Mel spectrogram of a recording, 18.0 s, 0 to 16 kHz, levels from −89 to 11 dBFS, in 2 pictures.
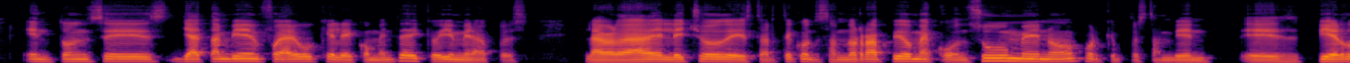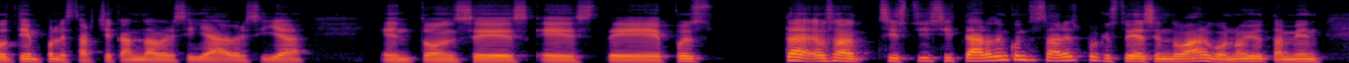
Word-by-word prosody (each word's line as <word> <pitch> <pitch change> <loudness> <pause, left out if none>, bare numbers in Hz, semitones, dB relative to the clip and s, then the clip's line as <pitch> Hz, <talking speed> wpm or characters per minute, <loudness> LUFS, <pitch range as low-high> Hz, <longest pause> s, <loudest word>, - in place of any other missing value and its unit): Entonces, 125 +1 -2
ya 125 -1 +1
también 135 +1 +1
fue 135 -2 +1
algo 130 +2 +1
que 130 - -1
le 110 -2 -1
comenté 110 +7 -3
de 150 - +1
que: - - -7
"Oye, 120 +1 +2
mira, 105 -3 -2
pues - - -14 0.4
la 110 - +4
verdad 105 +3 +5
el 120 0 +1
hecho 125 +2 +1
de 115 -2 +4
estarte 105 +3 -6
contestando 115 -2 -4
rápido 125 +2 +2
me 125 -2 0
consume", 135 +6 +2
¿no? 130 +3 0
Porque, 135 -8 -7
pues, 100 0 -16
también, 105 +2 -4 0.2
eh, 105 -1 -2
pierdo 130 0 +4
tiempo 130 -3 -1
el 120 - -2
estar 110 -2 -6
checando 120 -1 -3
a 120 - +2
ver 115 -1 -1
si 120 +1 -7
ya, 120 -1 0
a 115 - -1
ver 110 -1 -4
si 120 +1 -11
ya 120 +3 -1 0.5
Entonces, 115 0 0
este, 110 -1 0
pues, 140 -1 -2 0.4
ta 175 -5 +5
o - - 0
sea, 150 -4 +2
si 155 - -5
estoy 150 +2 -6
si 165 +1 -6
tardo 165 +3 +4
en 215 - 0
contestar 205 -6 0
es 200 - 0
porque 195 -6 -5
estoy 145 0 +2
haciendo 135 -1 +1
algo, 150 -6 +2
¿no? 135 +3 +1
Yo 140 -1 +1
también 125 0 -1
125 Hz, 205 wpm, -23 LUFS, 110-140 Hz, 0.5 s, verdad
